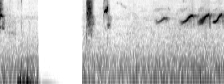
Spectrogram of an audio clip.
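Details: Double-collared seedeater, a fibra bird kept by breeders for song tournaments, heard where a female's calling is used to excite the male: a few sharp clicks, a pause, then a quick series of high, rising whistled notes.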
